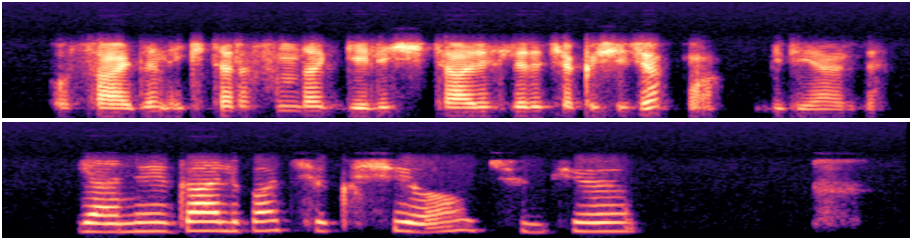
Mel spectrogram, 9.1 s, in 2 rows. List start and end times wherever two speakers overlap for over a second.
none

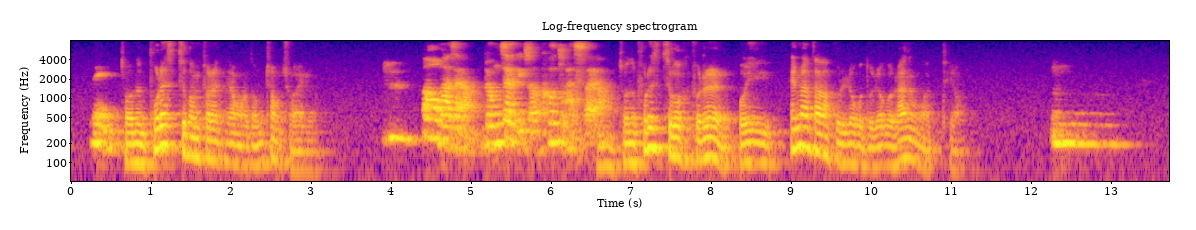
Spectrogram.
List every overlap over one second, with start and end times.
none

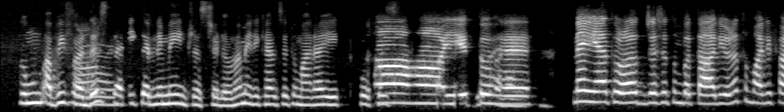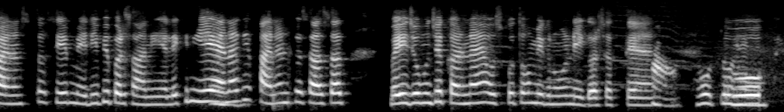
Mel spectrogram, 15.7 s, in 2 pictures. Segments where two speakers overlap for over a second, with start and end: none

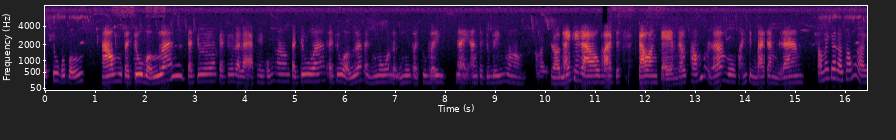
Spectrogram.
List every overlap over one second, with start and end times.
none

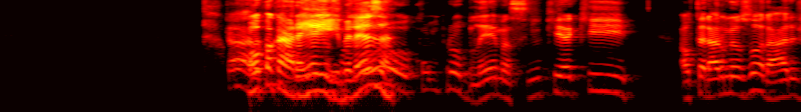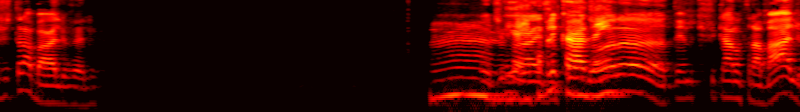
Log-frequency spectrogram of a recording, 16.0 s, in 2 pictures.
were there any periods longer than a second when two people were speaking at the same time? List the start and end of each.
2.5-4.0, 12.8-14.3

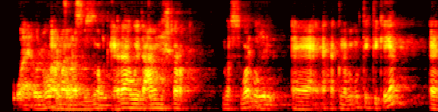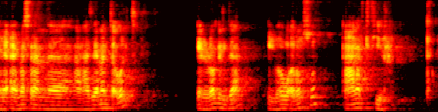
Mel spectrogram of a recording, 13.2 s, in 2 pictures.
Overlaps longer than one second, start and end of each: 0.8-2.4

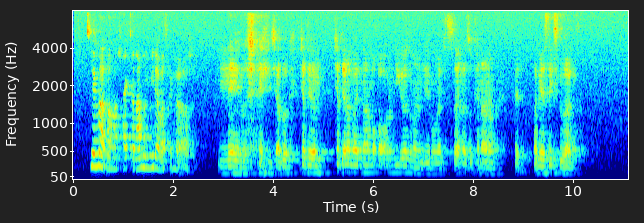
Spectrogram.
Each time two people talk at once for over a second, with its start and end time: none

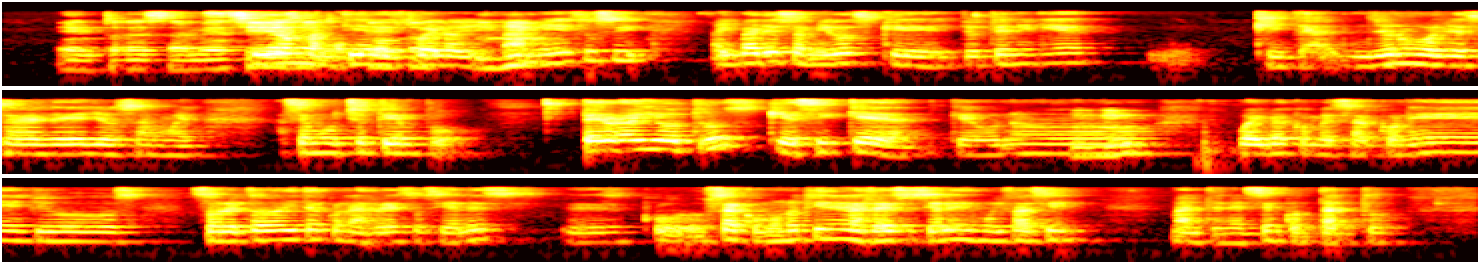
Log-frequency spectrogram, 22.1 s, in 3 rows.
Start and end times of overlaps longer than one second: 1.0-2.8

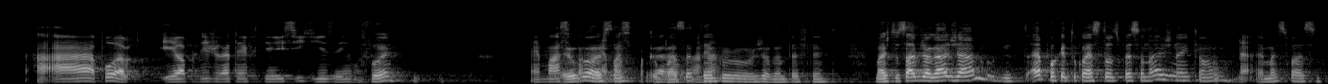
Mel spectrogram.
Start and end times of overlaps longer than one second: 5.6-7.2

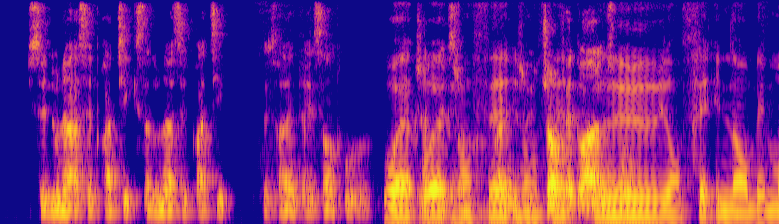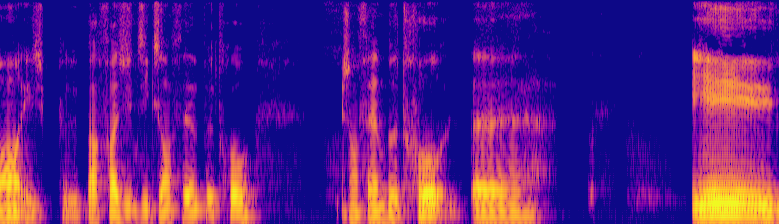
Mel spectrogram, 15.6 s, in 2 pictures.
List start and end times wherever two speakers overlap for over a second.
4.2-6.3

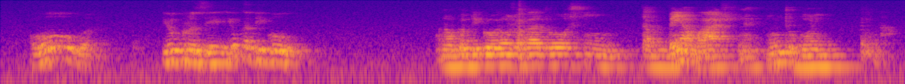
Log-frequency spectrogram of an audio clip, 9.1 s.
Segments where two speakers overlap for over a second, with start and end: none

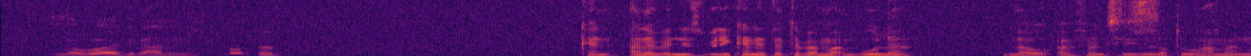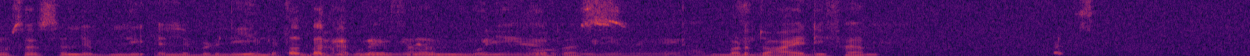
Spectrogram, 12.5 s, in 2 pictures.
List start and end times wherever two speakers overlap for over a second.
7.5-9.4

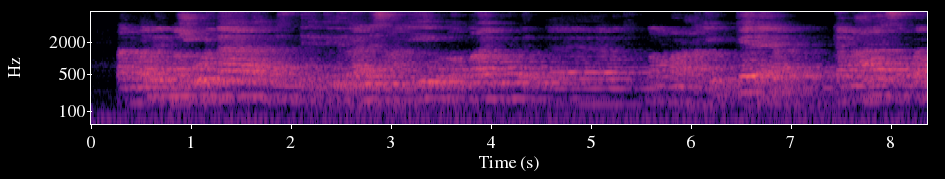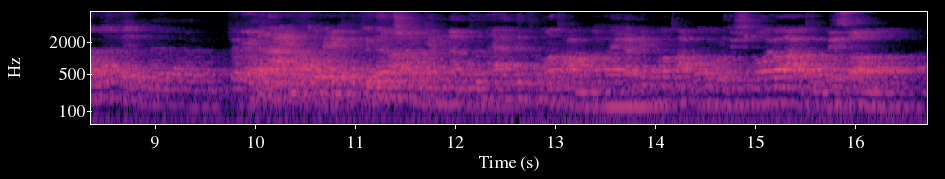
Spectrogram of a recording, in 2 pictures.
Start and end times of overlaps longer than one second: 9.9-11.7

